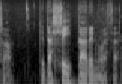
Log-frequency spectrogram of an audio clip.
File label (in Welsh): "lleidr" Welsh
